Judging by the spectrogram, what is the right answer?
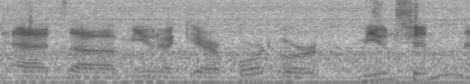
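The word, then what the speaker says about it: München: uh munich airport or munchin as the germans would say i'm sure i pronounced that horribly punchkin uh john that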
